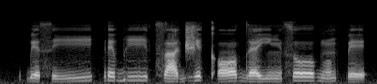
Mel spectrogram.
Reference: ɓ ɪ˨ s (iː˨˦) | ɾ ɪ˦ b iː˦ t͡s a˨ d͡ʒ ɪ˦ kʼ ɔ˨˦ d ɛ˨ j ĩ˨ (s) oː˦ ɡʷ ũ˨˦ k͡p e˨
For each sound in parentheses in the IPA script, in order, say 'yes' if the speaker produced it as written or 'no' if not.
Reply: yes, yes

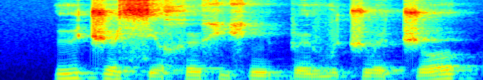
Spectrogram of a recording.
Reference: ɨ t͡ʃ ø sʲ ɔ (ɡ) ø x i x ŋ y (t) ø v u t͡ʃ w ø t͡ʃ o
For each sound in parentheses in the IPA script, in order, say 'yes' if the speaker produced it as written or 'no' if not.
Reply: no, no

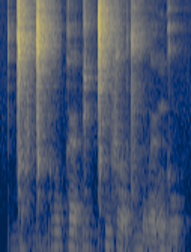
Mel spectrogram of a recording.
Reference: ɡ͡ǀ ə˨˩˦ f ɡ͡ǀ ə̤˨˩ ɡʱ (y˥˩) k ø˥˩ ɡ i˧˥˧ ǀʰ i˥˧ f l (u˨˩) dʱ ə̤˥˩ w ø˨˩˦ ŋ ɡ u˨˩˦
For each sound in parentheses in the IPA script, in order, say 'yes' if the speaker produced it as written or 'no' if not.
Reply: no, no

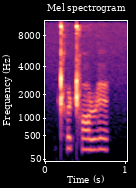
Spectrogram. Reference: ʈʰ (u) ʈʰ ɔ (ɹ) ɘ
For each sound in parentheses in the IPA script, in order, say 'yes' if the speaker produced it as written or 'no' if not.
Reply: no, yes

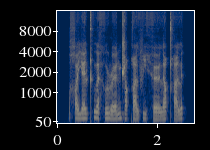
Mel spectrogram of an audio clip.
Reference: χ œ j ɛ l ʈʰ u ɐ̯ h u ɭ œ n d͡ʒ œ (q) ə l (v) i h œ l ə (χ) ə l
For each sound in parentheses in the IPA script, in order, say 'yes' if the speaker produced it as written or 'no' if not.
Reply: yes, no, no

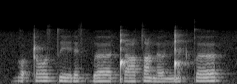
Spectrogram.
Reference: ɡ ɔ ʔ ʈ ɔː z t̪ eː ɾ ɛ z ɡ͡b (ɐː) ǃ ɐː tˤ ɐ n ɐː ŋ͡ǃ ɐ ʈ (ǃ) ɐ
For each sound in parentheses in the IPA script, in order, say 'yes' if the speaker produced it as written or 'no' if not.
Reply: yes, no

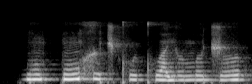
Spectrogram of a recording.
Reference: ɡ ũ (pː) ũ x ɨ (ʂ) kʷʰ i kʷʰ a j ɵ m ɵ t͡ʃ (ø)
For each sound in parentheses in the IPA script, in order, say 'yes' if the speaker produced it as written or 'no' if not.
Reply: yes, no, no

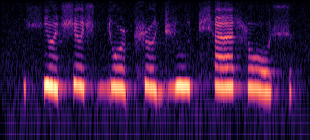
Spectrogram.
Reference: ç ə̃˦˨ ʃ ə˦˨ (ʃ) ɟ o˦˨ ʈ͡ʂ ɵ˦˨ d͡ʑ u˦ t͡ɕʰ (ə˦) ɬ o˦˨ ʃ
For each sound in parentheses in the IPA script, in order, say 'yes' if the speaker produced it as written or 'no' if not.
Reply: yes, no

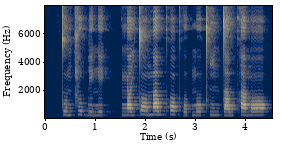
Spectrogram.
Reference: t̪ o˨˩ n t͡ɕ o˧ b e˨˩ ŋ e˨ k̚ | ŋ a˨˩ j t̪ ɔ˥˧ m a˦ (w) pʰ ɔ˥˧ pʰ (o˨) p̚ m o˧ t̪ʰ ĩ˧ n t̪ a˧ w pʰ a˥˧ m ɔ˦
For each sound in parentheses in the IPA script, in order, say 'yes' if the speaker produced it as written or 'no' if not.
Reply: yes, yes

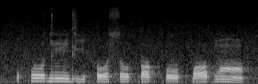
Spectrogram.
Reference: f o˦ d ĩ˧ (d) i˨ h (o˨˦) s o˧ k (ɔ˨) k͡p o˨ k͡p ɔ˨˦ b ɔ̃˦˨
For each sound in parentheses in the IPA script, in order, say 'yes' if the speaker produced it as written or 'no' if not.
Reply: yes, yes, no

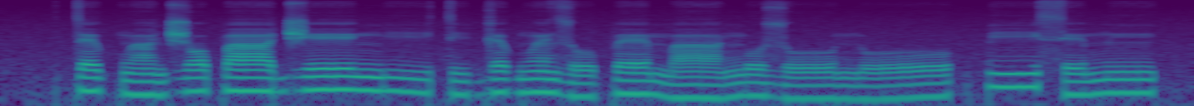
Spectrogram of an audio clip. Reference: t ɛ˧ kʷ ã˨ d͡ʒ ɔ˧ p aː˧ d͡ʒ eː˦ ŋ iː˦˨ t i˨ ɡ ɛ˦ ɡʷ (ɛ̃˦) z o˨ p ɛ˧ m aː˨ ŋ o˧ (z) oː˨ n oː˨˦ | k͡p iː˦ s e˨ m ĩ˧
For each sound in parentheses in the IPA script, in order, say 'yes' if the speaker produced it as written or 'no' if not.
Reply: yes, yes

